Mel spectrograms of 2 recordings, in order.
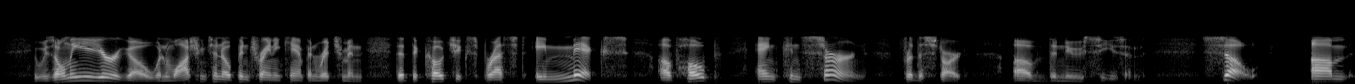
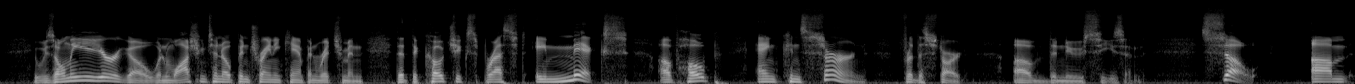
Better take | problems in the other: second | phone-call audio; nothing above 3.5 kHz

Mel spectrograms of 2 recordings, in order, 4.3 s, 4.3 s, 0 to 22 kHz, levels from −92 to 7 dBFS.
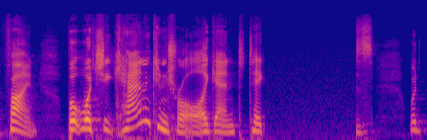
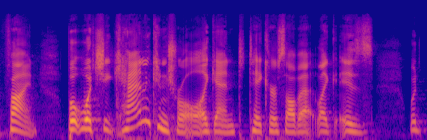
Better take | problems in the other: second | audio cutting out; at 2.5 s for 1 s

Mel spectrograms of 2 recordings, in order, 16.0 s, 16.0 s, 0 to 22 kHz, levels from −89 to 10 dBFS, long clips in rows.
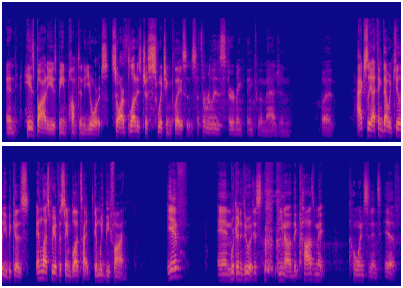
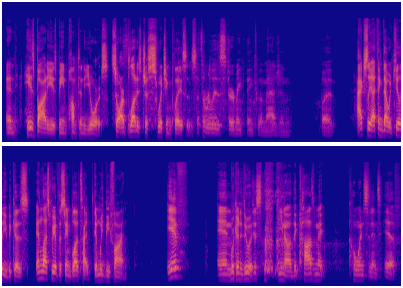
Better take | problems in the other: neither | thin; very; fading below 400 Hz; the same in both

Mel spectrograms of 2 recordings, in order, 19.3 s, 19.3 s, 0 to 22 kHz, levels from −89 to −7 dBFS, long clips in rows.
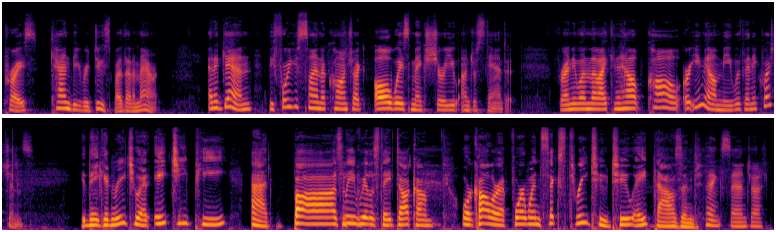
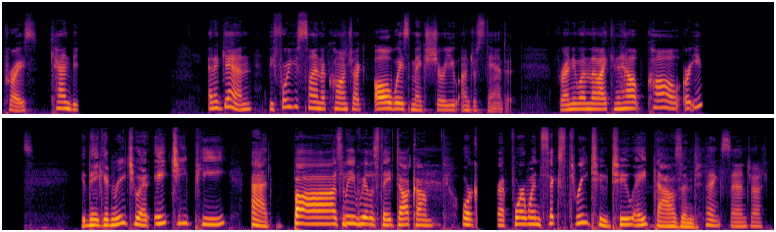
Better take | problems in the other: first | audio cutting out; at 1 s for 1 s, at 9 s for 1 s and at 16 s

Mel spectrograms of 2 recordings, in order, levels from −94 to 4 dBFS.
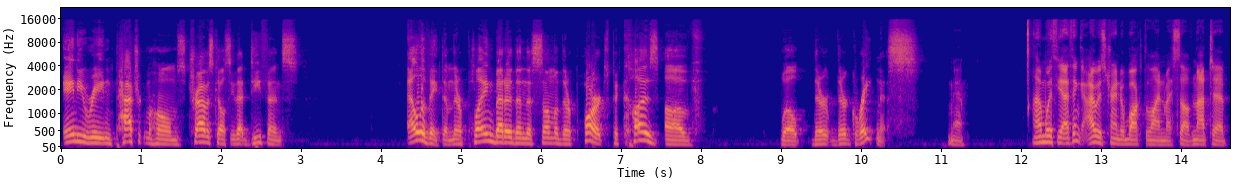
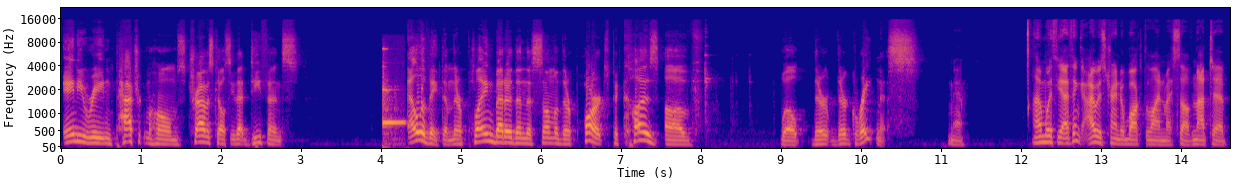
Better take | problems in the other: first | doorbell; loud; at 4 s; peak 3 dB above the speech // clattering dishes; faint; at 8 s; peak 15 dB below the speech

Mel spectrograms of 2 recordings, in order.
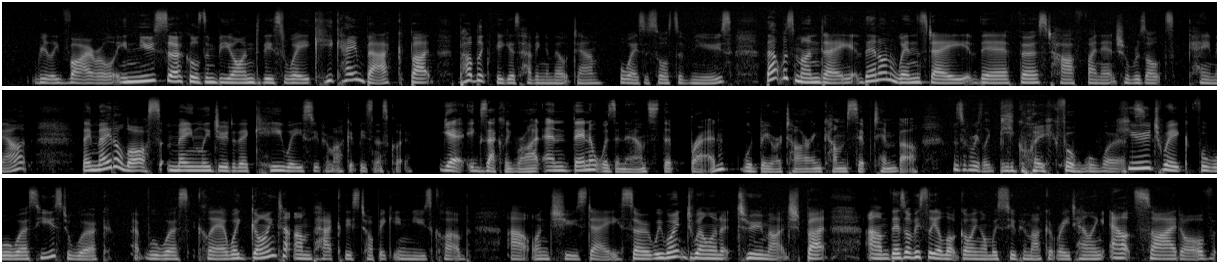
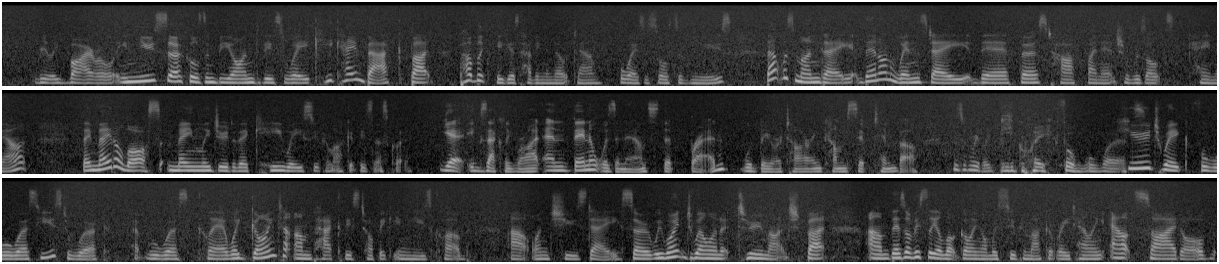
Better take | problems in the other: first | hiss; loud; throughout; 8 dB below the speech; faint in the first

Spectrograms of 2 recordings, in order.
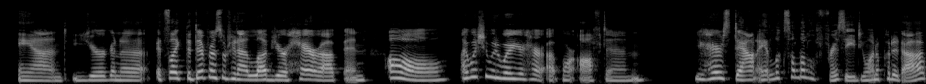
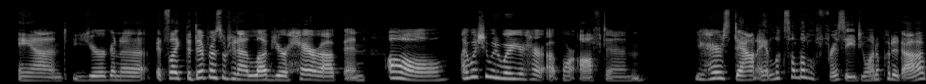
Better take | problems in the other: first | thin; somewhat; fading below 300 Hz

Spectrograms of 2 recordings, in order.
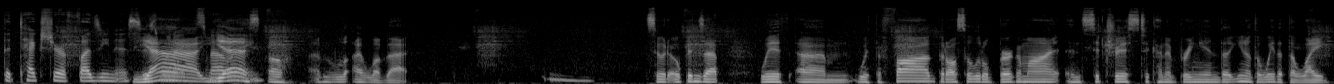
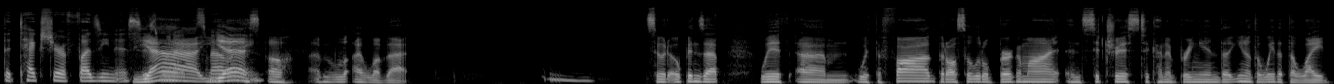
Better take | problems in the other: second | hiss; faint; throughout; 20 dB below the speech

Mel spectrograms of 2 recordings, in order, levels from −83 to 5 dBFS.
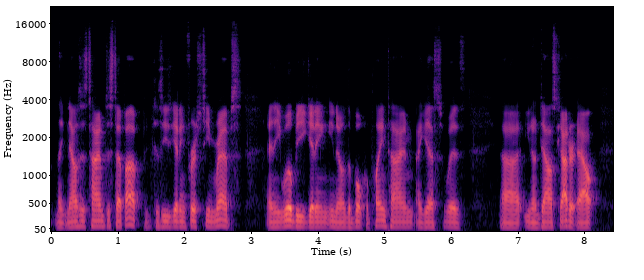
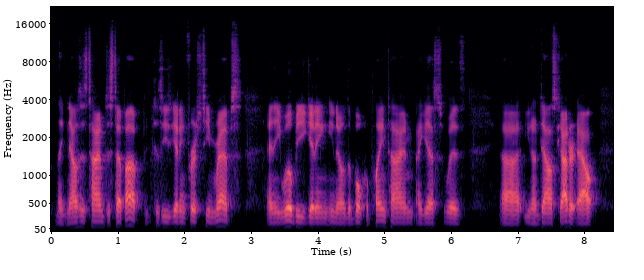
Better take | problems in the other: first | thin; somewhat; fading below 400 Hz

